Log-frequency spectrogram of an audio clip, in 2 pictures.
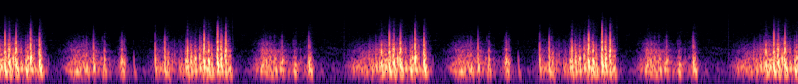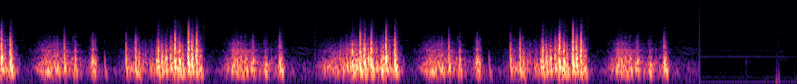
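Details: Loud, superficial, coarse grating bursts with each breath in and out, a pleural friction rub in acute dry pleurisy.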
